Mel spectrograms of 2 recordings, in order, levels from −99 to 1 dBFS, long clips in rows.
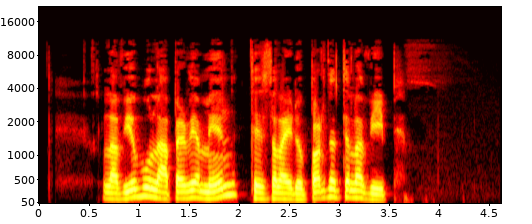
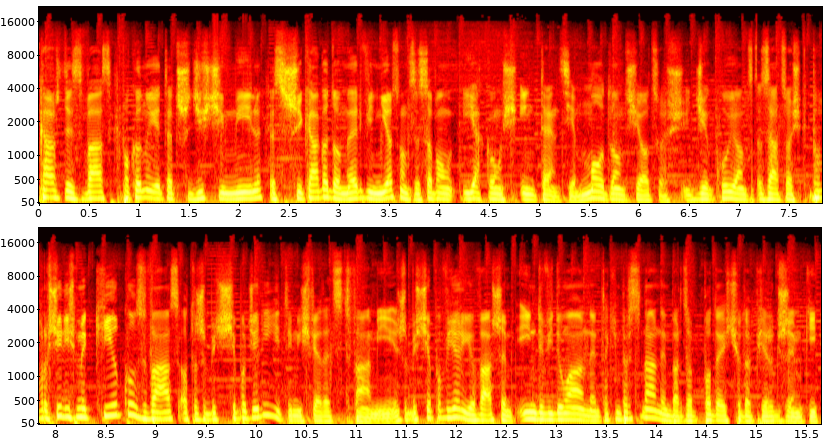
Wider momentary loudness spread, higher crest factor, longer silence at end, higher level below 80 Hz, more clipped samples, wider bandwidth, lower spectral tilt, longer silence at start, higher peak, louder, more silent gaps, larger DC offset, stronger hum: about the same, 5 LU vs 5 LU; about the same, 16 dB vs 14 dB; first, 1.15 s vs 0 s; second, -62 dBFS vs -34 dBFS; neither; second, 10.5 kHz vs 15 kHz; first, -7 dB/octave vs -5.5 dB/octave; first, 0.65 s vs 0 s; about the same, 0 dBFS vs -2 dBFS; about the same, -16 LUFS vs -17 LUFS; neither; neither; neither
